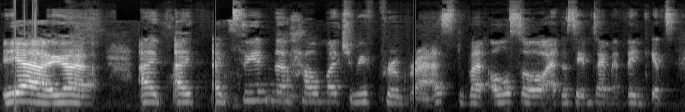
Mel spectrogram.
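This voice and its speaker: A woman's voice: a little high, fairly even intonation, unhurried, bright, forceful tone, low-quality recording. A woman hosting an interview over a video call, searching for words with frequent restarts and fillers. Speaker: host. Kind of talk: casual interview chat.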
